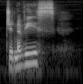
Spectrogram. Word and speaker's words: Genovese: And I've heard her name pronounced a few different ways, but it seems to be the consensus is Genovese, but we're going to call her Kitty because that was what she went by.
